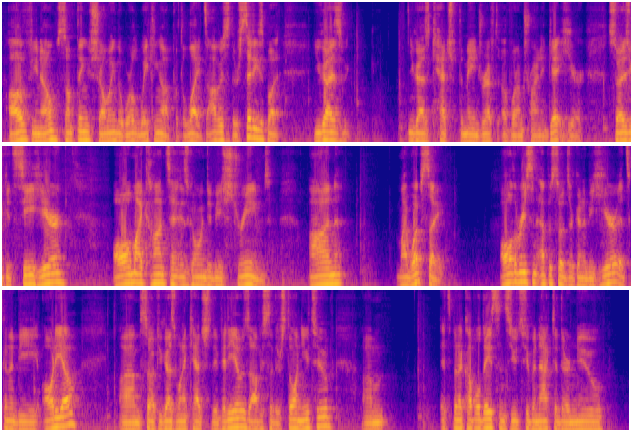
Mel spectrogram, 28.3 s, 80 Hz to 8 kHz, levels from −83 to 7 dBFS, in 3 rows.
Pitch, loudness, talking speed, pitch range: 110 Hz, -14 LUFS, 190 wpm, 95-120 Hz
